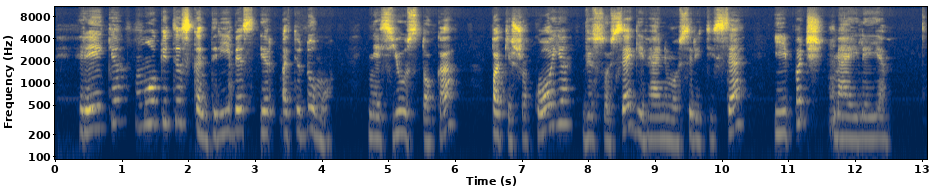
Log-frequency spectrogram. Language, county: Lithuanian, Klaipėda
